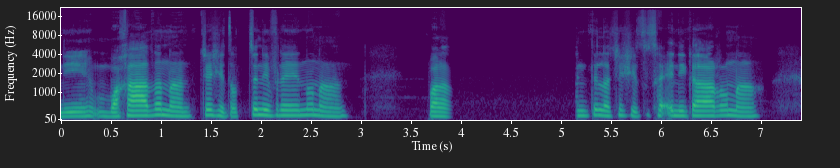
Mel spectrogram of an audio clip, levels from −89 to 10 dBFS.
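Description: A long network dropout runs from 3.83 to 5.17 s in this speech clip. For about 1.3 s the speech stops and is replaced by a continuation of the last sound, a buzzy hiss that fades rather than true silence. This is likely a receiver concealing a stretch of audio that never arrived. When the speech resumes, the missing 1.3 s is simply gone.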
